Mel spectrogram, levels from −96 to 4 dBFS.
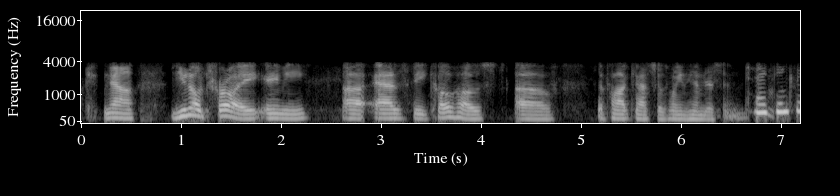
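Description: From start to finish the speech sounds thin, buzzy and synthetic, with nothing above 3.8 kHz. This is heavy AMR narrowband mobile codec damage: the voice is rebuilt from a coarse vocal-tract model and sparse pulses, and the degradation fits AMR-NB's lowest 4.75 kbps mode.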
